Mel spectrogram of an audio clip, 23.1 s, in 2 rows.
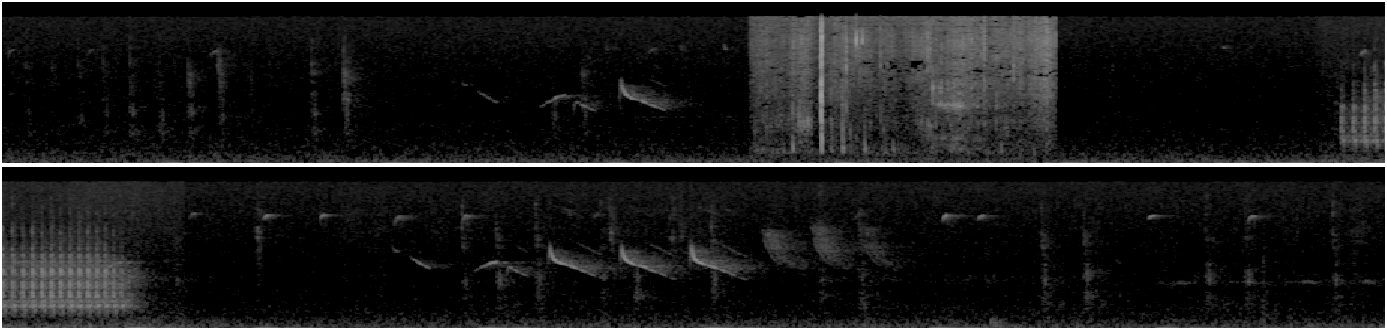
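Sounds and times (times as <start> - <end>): thin high bird chips: 6.3 - 8.8.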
